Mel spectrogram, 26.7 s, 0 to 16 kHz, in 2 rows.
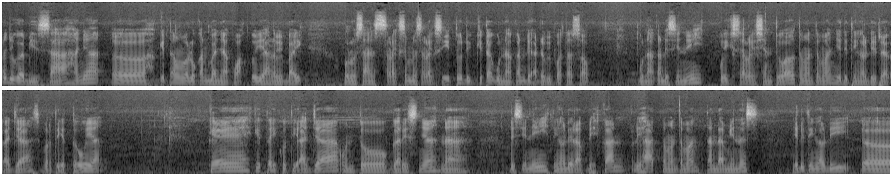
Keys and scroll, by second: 5.5 w.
